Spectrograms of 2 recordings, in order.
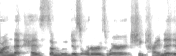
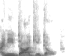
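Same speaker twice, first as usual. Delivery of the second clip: put-on, tearful crying voice; 2 semitones lower than usual. Retelling a call to the vet, imitating own past crying. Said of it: "calling the vet crying".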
